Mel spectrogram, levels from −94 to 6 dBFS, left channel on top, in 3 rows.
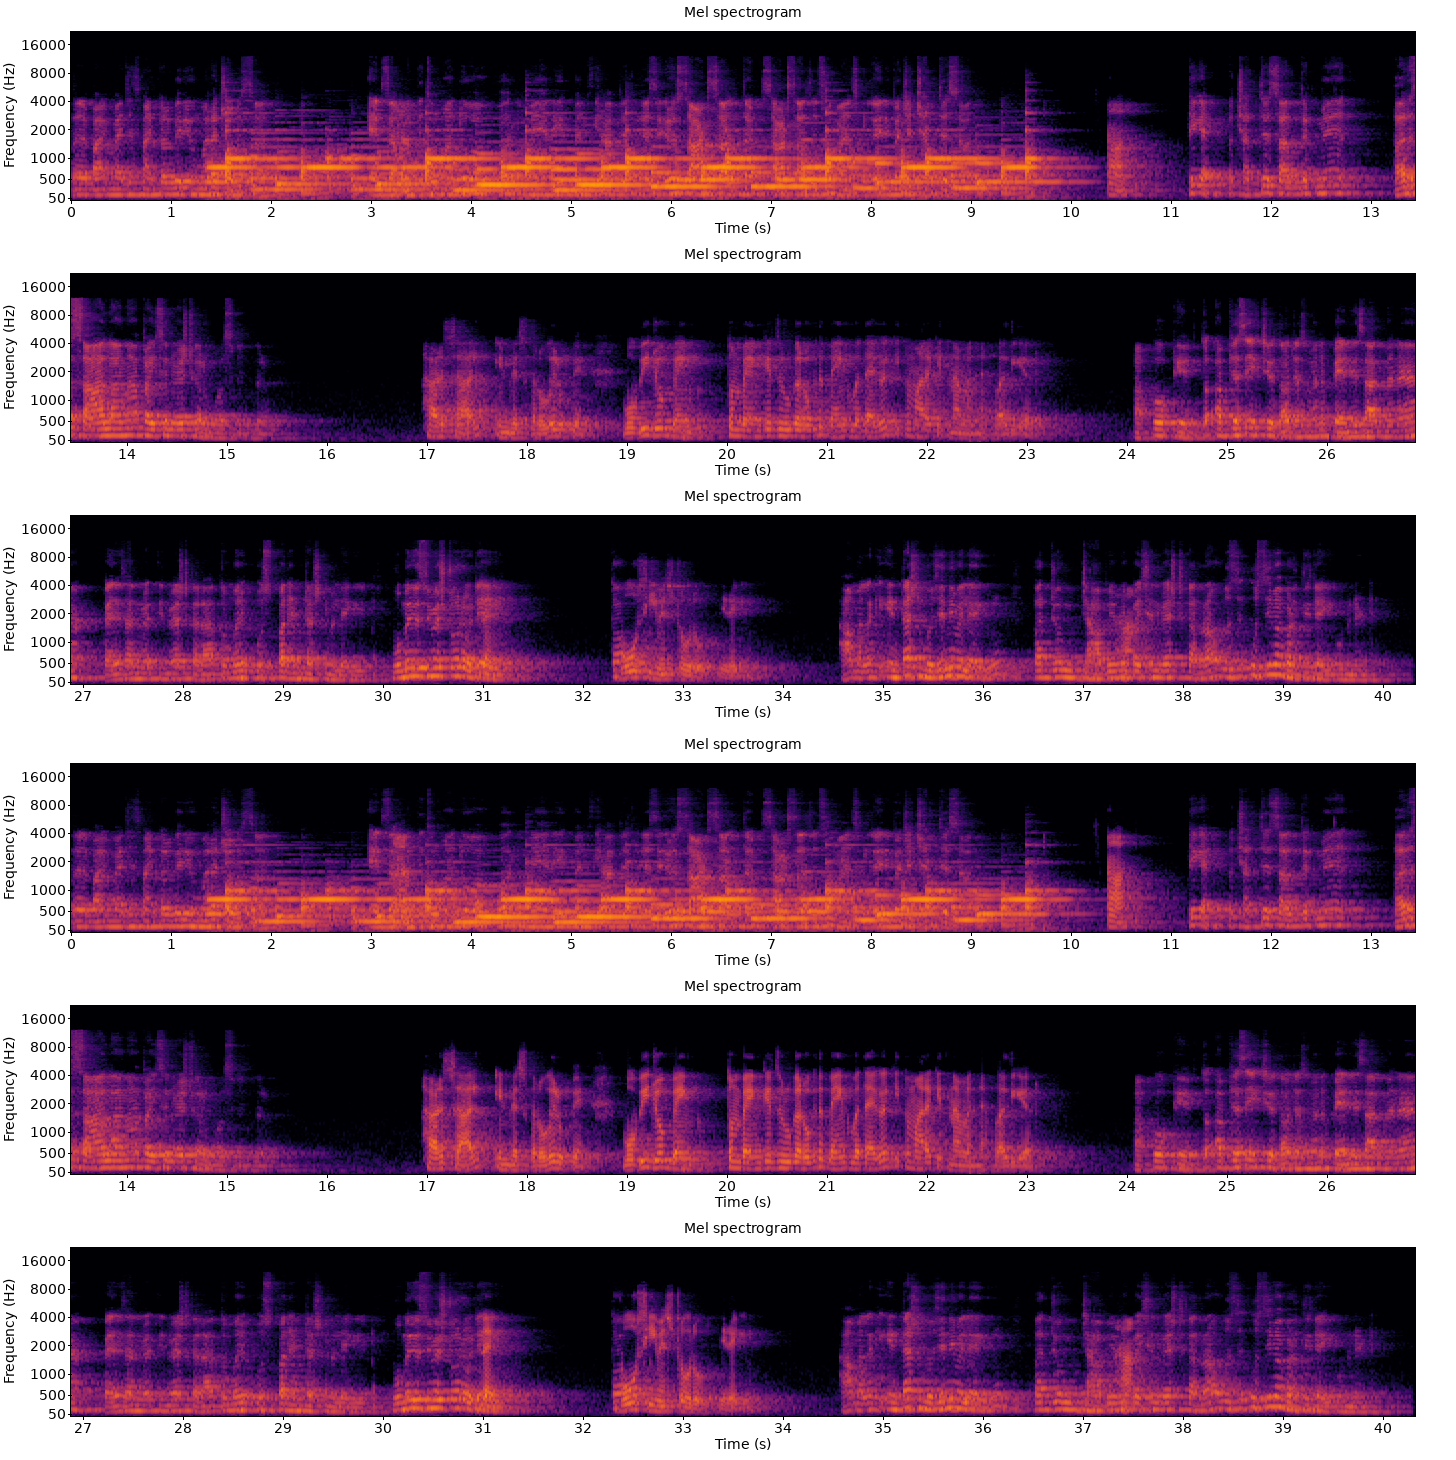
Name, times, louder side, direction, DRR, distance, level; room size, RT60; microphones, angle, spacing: voice 1, 0.0-2.0 3.0-9.0 11.2-12.8 13.2-15.5 19.5-19.6 24.1-31.2 32.3-32.5 34.6-36.2 36.5-39.9, left 1 dB, 25° left, 1 dB, 1.3 m, -32 dB
sound 1, 1.3-9.7, left 2 dB, 55° left, 0.9 m, -23 dB
voice 2, 17.0-19.7 20.0-23.1 31.0-31.2 32.3-33.7 37.3-37.5, right 3 dB, 75° right, 8 dB, 0.9 m, -33 dB
15.0 x 9.2 x 3.3 m, 1.4 s
head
